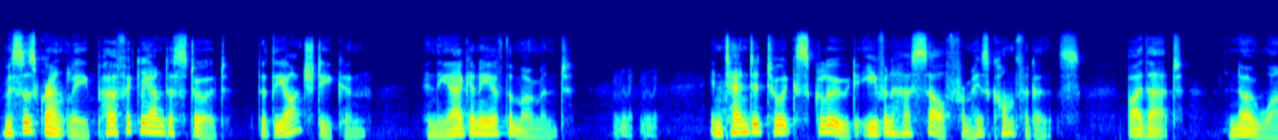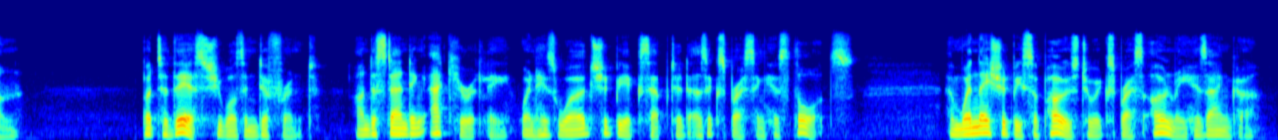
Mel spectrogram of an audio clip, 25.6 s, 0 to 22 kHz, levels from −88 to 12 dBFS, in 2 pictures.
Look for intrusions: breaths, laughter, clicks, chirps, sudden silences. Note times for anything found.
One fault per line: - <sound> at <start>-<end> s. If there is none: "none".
- laugh at 6.1-6.6 s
